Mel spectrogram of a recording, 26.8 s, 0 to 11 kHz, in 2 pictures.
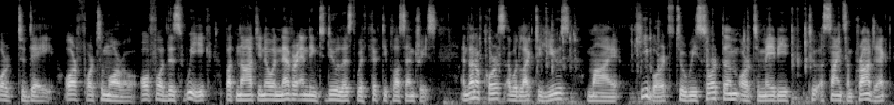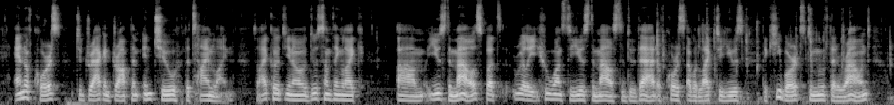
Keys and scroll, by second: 7.0 ctrl+j, 7.7 k, 8.0 ctrl+j, 8.3 k, 9.3 j, 10.5-13.0 typing, 23.2 r, 23.8 shift+j, 24.4 ctrl+j, 24.9-26.8 typing.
